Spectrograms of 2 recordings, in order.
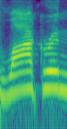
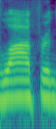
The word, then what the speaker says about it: Loughran: most black dog it's Loughran they say why is your name you know yeah it's tough when I was a kid nobody could pronounce it they all thought it was laughing so my friends thought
